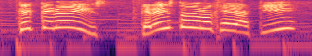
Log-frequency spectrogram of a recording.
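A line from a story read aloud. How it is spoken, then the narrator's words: Continued shouting. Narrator (Spanish): Pulgarcito continuó gritando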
